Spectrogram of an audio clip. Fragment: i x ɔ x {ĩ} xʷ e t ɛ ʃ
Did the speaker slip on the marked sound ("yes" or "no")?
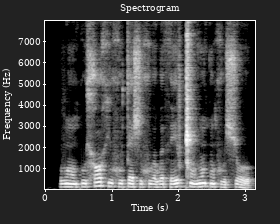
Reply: yes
